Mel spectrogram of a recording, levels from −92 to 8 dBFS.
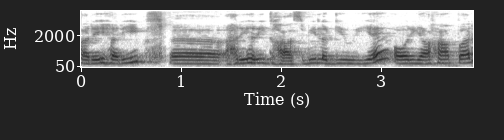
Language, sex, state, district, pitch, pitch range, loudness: Hindi, female, Haryana, Rohtak, 200 Hz, 190-215 Hz, -15 LUFS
